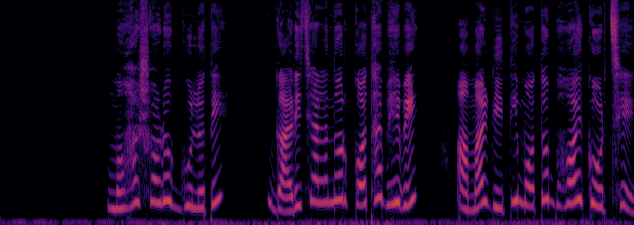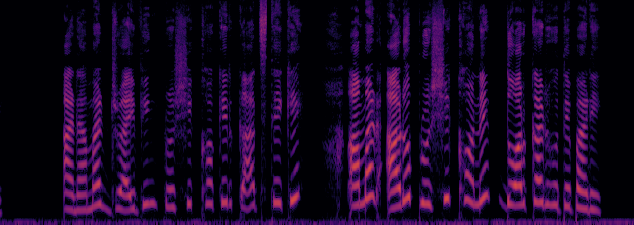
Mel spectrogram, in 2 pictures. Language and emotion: Bengali, fearful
